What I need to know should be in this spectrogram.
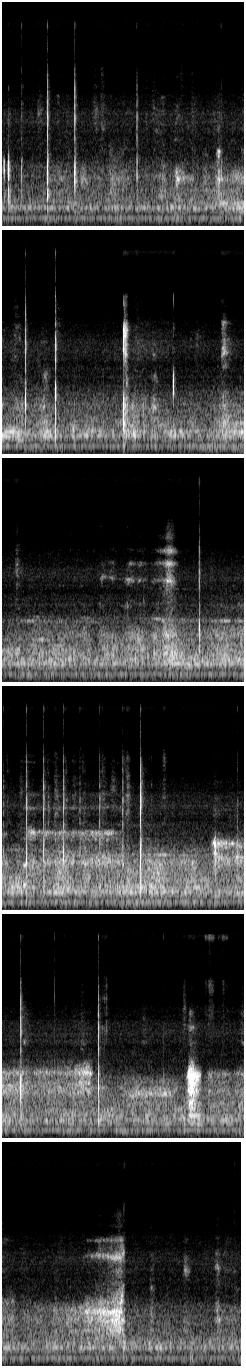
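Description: Buttons click sharply now and then.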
